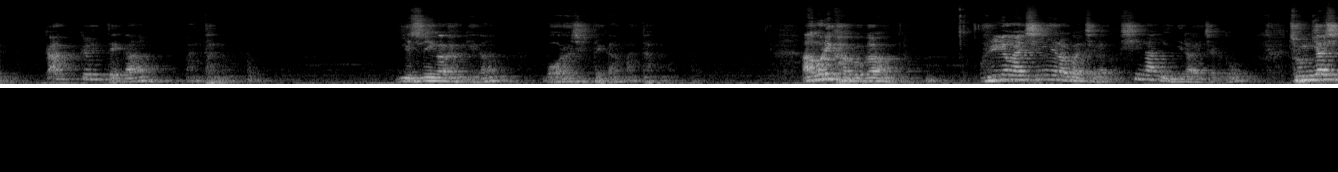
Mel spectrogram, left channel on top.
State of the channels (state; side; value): silent; right; digital silence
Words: 깎을 때가 많다는 거예요. 예수님과 관계가 멀어질 때가 많다는 겁니다. 아무리 과거가 훌륭한 신인이라고 할지라도, 신앙인이라 할지라도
